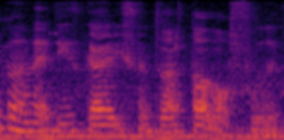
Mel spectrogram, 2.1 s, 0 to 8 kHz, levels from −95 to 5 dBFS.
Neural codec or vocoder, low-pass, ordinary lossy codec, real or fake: none; none; none; real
